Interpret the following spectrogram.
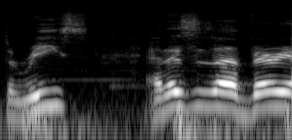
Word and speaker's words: Der Riese: franchise and that is the Rhys or Darice or the rise some people say it like that I call it the Reese and this is a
